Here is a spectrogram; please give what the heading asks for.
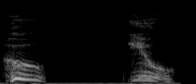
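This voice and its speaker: Crazed old official, high strained voice, gasping broken words. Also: male voice, expressive, moderate pace, fairly bright tone, no echo, clean studio sound. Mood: gasping, desperate. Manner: broken, gasping, rambling speech. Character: deranged, exhausted older male official.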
